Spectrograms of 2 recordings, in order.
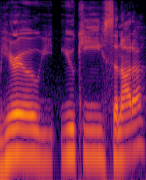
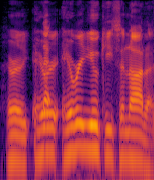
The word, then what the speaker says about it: Hiroyuki Sanada: Hiroyuki Sanada? Yeah. Yeah. Hiroyuki Sanada.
